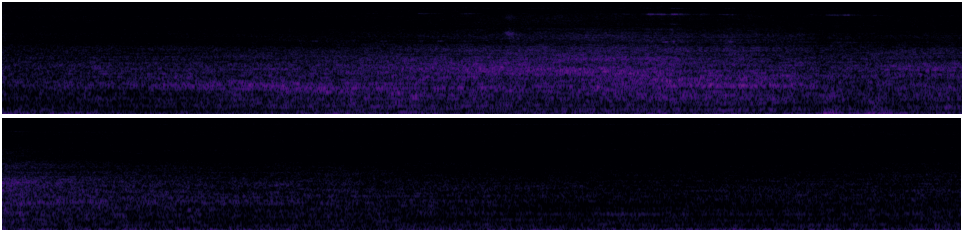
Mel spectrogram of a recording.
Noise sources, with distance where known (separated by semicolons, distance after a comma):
background noise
